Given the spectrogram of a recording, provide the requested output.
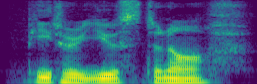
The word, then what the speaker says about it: Ustinov: In Russian words and names, final V becomes an F, so we get Chekhov or Romanov. So final V, Peter Ustinov, written with a V, pronounced with an F sound.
